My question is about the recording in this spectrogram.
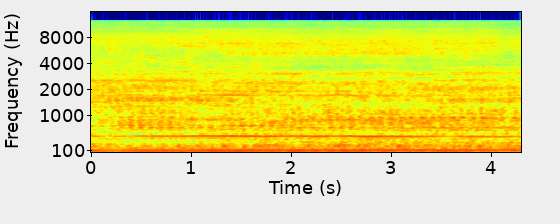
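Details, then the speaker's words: Truck with suspected lifter tapping, about four days after adding Marvel Mystery Oil before oil change; steady even idle, smooth low rumble, no ticking or tapping; normal idle. "definitely a lot better"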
